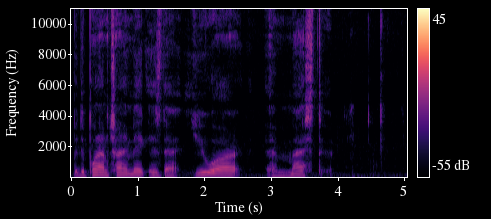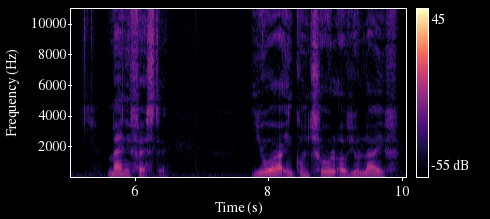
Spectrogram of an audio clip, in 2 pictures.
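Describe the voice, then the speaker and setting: A young French-speaking vlogger from Gabon talks slowly to camera in a mid-range voice, with long pauses and no echo. His casual motivational talk rambles, full of fillers and restarts, turning animated on the points that matter.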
